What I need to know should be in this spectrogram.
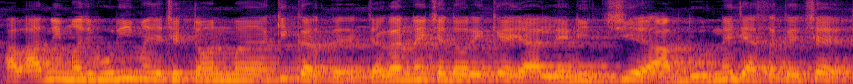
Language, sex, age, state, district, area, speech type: Maithili, male, 18-30, Bihar, Supaul, urban, spontaneous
